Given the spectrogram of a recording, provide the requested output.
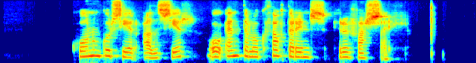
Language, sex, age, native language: Icelandic, female, 30-39, Icelandic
